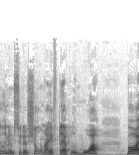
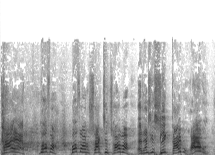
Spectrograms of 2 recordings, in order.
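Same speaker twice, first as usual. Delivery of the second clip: scolding mom; 9 semitones higher, 6 dB louder than usual. Retold or imitated. Mother scolding daughter.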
